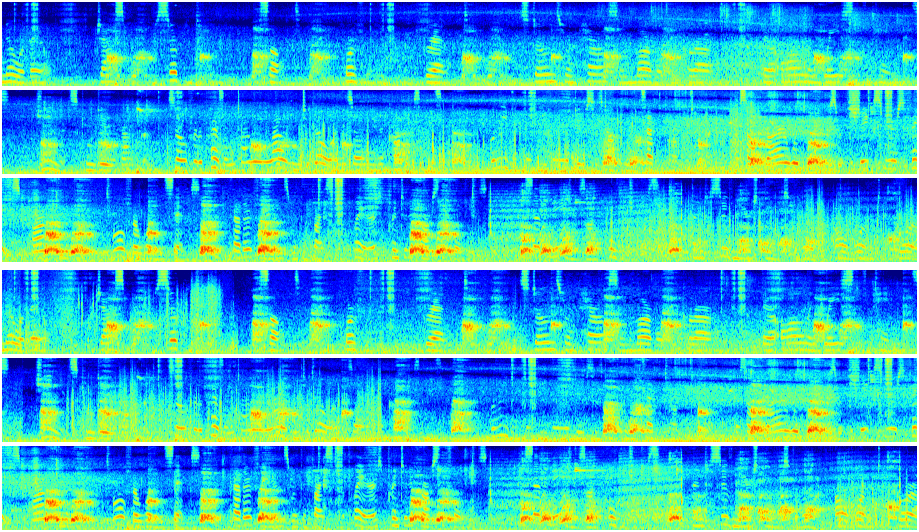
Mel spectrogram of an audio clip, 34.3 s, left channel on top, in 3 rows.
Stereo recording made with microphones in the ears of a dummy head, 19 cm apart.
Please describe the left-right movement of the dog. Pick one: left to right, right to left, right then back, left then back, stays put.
left then back.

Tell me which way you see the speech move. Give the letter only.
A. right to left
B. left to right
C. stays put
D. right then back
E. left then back
E.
